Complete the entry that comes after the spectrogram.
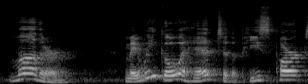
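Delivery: put-on high, bright-eyed child's plea; eager child asking. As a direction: ask mother eagerly like a young girl. Child asks mother, eager.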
